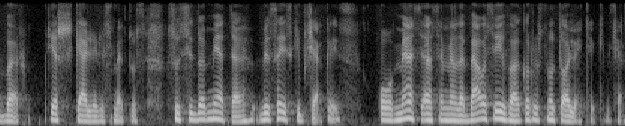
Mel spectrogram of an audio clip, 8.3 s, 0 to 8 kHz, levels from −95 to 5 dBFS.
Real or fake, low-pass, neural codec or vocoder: real; 7.2 kHz; none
